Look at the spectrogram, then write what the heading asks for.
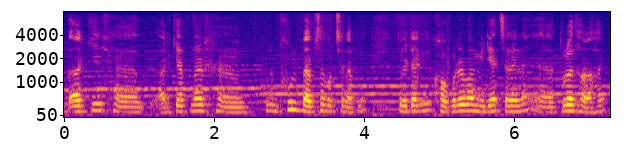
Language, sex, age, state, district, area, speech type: Bengali, male, 18-30, West Bengal, Murshidabad, urban, spontaneous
